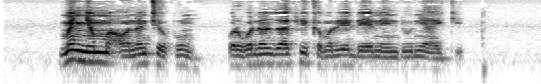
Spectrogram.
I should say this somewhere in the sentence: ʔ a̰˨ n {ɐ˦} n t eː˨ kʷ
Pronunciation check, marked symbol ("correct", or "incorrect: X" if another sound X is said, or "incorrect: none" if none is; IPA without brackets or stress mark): correct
